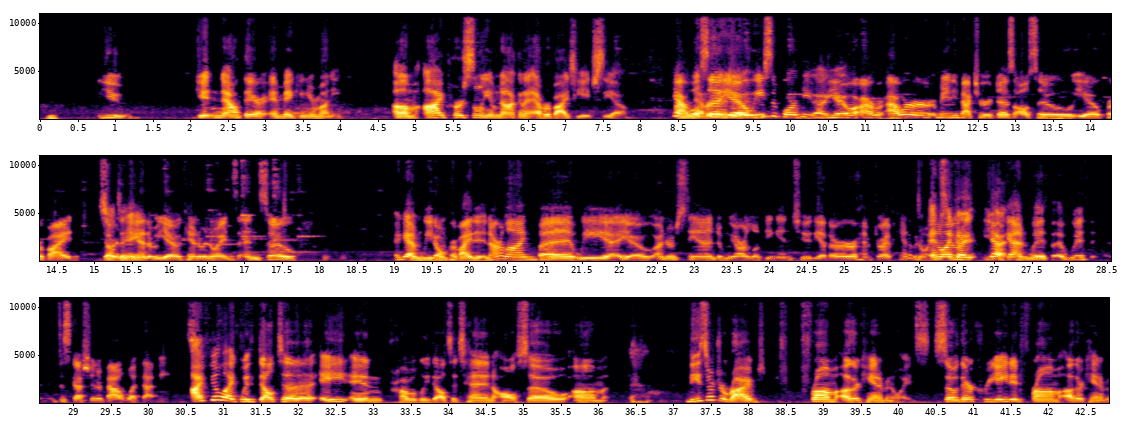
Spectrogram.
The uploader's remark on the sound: We got outside for a bit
